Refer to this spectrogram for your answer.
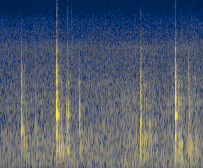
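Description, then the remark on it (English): Sparse mechanical clicks and clocks from the TikTok Walk sound installation, part of the Exploratorium's Sound Commons at UN Plaza, sound at uneven intervals, some sharper and brighter, others duller, over a faint steady hiss, like many small devices ticking out of step. No talking. “They constantly just go click, click, clock, click, click, clock.”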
